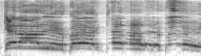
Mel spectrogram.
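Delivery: high, loud shouting to scare off a bear; retold yell. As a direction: yell at the bear to drive it away. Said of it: "Alex is standing there yelling".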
